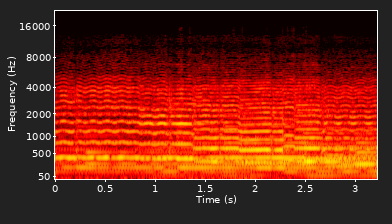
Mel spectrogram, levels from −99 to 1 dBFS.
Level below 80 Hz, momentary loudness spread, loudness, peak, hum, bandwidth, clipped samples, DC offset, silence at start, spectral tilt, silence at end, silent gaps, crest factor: -58 dBFS; 4 LU; -32 LUFS; -18 dBFS; none; 9.4 kHz; under 0.1%; under 0.1%; 0 s; -6.5 dB/octave; 0 s; none; 14 dB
